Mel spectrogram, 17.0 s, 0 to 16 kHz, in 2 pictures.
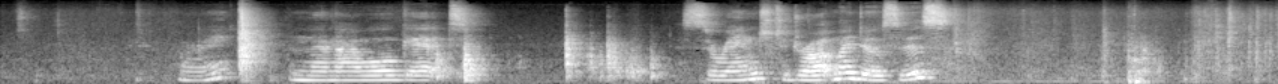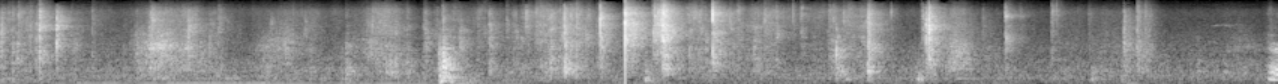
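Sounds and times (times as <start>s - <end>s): plastic wrapper crinkling: 7.8s - 16.3s.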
